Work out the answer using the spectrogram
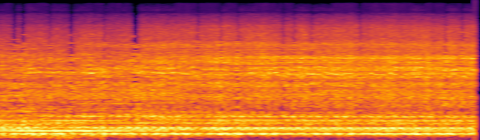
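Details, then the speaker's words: Salvage FR-S, first start attempt with little fuel in tank: steady even low hum, smooth unbroken rhythm with no knocks or misses; freshly started engine idling cleanly. "It's running. It runs. Are you kidding me? It freaking runs."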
